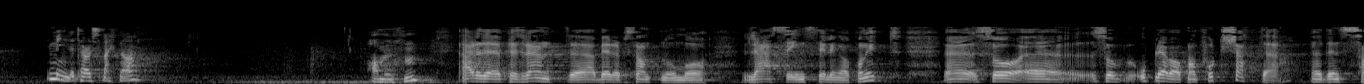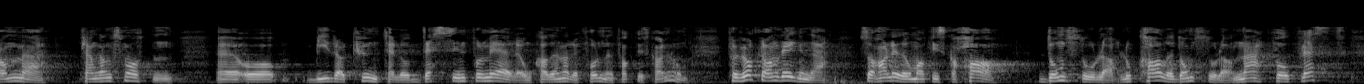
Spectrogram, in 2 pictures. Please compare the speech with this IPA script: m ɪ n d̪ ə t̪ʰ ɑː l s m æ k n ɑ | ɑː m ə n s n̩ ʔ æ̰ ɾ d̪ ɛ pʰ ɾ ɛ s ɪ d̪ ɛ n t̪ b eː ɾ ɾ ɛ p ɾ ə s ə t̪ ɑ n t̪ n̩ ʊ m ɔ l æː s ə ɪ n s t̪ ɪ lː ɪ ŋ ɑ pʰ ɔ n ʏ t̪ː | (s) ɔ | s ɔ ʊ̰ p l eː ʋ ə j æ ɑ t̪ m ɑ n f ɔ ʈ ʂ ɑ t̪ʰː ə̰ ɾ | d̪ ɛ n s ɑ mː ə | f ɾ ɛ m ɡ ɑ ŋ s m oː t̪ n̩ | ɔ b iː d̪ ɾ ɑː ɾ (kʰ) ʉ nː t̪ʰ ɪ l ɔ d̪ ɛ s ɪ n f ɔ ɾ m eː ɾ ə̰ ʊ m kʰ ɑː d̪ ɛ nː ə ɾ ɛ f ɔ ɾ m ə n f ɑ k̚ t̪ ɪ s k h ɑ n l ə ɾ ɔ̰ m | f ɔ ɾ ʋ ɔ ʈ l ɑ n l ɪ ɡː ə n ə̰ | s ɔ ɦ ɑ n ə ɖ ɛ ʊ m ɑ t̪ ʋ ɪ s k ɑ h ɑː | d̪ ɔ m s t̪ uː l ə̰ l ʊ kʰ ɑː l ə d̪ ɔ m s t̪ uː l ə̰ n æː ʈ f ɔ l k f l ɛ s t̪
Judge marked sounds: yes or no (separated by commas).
yes, yes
